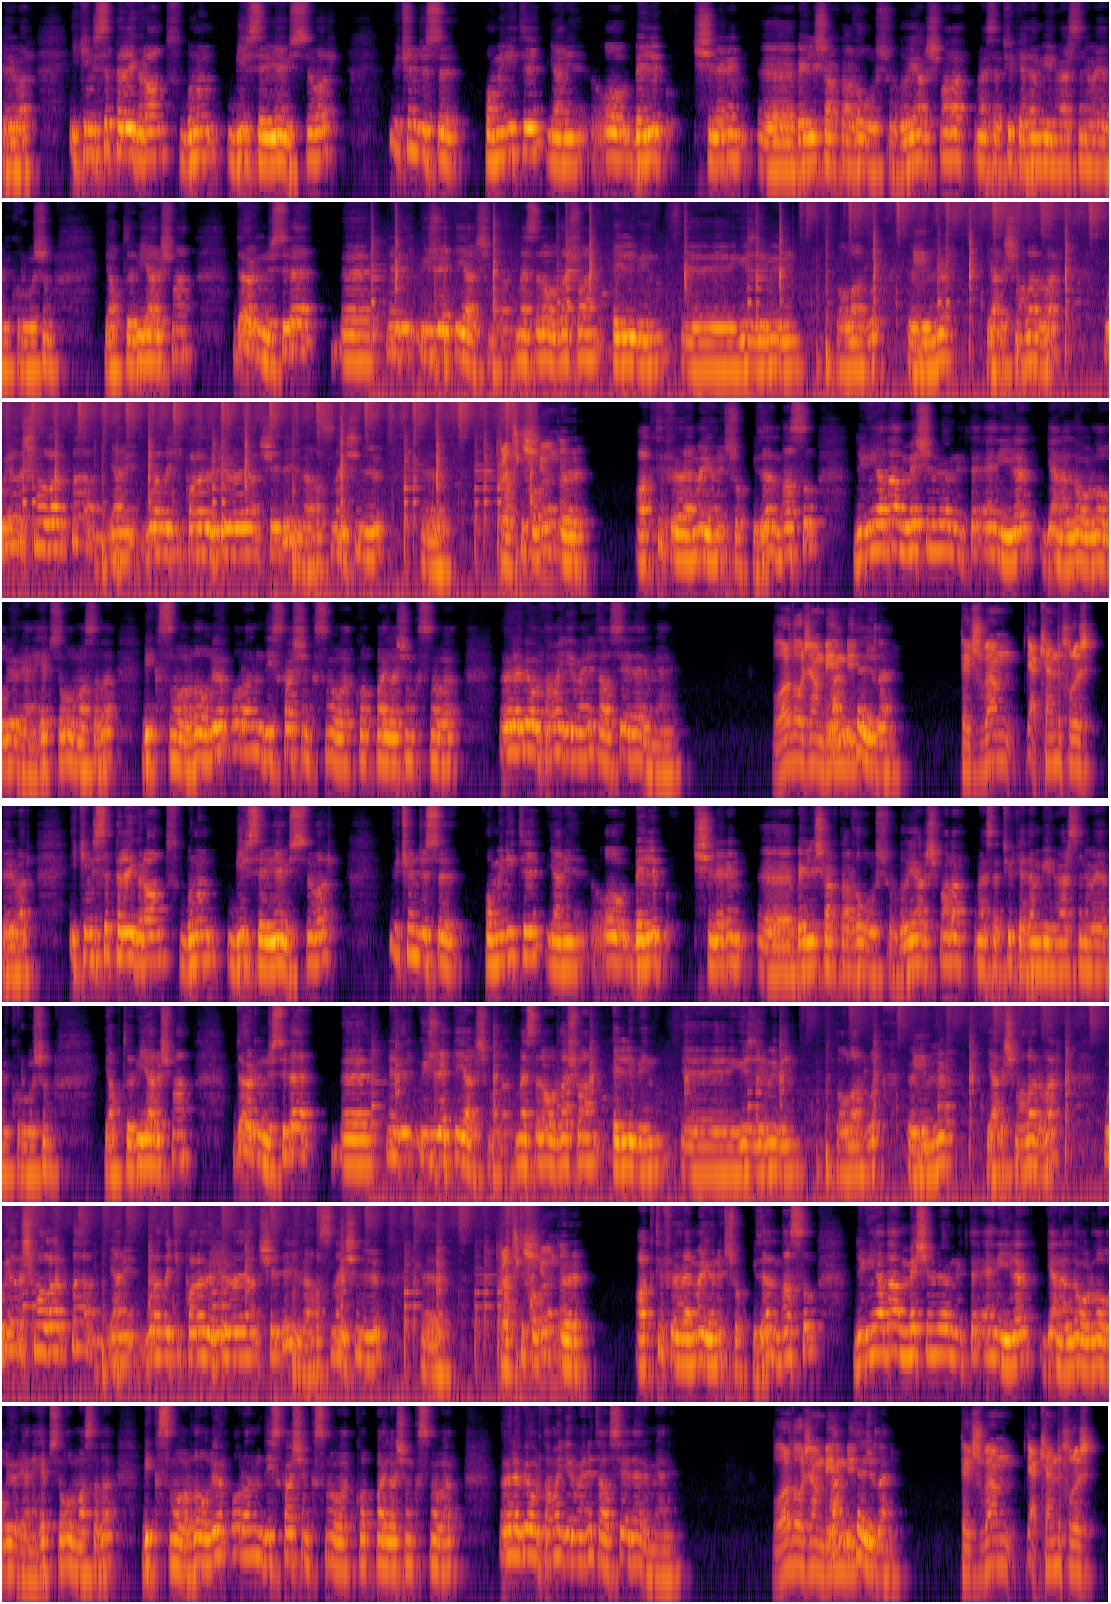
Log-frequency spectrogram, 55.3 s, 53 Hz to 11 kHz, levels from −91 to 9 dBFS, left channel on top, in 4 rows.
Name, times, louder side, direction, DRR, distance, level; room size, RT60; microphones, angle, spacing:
voice 1, 0.0-4.1 4.9-5.7 6.1-8.3 8.7-14.8 15.1-23.8 24.3-25.7 26.1-32.6 32.9-33.3 33.9-35.0 35.6-50.0 51.8-52.7, equal, 35° right, 2.2 m, -22 dB
sound 1, 18.4-34.4, left 4 dB, 40° left, 1.4 m, -35 dB
voice 2, 33.9-34.8 51.2-52.2 53.5-55.1, left 1 dB, 10° left, 1.2 m, -24 dB
11.0 x 7.0 x 3.2 m
head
